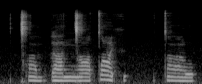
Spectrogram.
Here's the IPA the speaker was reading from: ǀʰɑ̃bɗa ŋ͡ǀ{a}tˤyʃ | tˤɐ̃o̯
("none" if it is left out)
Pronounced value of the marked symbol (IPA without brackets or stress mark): ɑ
